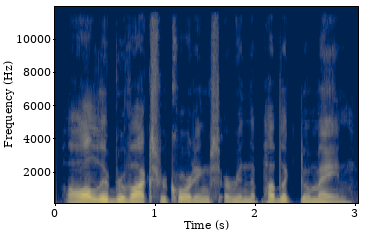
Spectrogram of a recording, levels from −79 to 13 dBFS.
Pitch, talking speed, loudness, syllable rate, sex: 135 Hz, 160 wpm, -17 LUFS, 5.4 syllables/s, male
